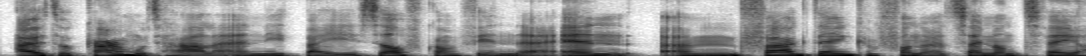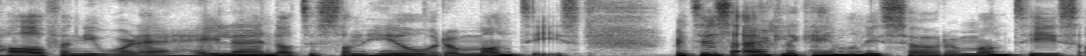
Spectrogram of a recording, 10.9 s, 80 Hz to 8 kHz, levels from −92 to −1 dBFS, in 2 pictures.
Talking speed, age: 210 wpm, 20-39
